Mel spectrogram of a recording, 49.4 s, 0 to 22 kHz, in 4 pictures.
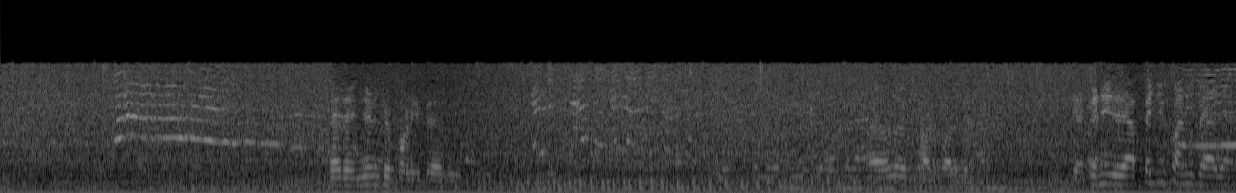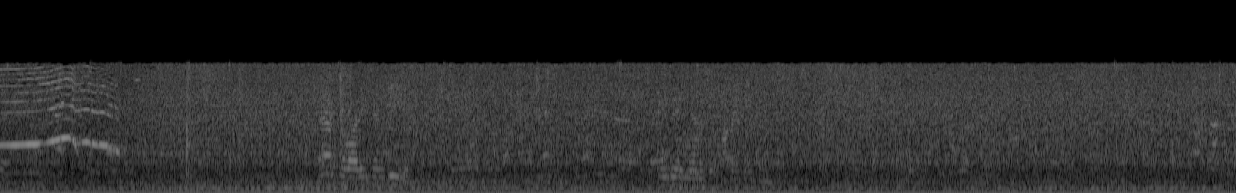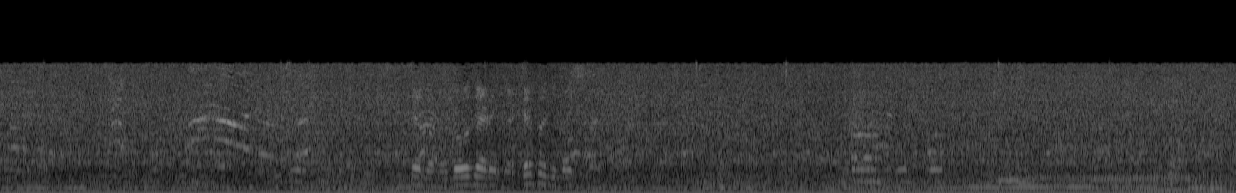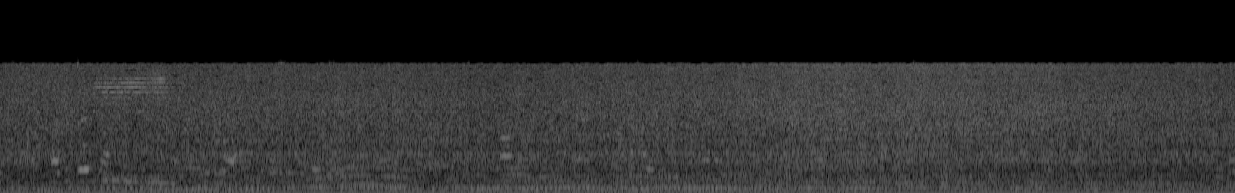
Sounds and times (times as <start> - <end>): Rain on surface: 0.0 - 49.4.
